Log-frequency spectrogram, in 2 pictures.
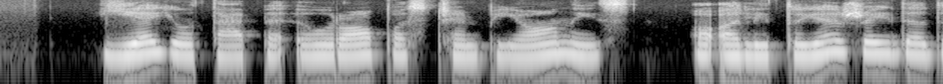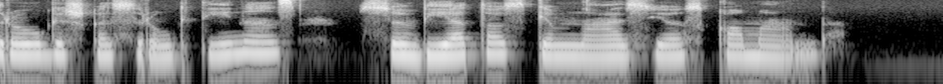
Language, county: Lithuanian, Šiauliai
